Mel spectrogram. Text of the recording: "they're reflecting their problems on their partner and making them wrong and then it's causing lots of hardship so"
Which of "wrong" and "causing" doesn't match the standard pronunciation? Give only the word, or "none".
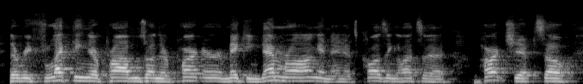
none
